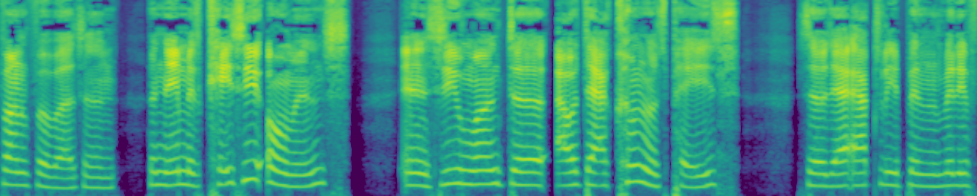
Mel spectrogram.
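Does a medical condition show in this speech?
Yes: Down syndrome; age 24.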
